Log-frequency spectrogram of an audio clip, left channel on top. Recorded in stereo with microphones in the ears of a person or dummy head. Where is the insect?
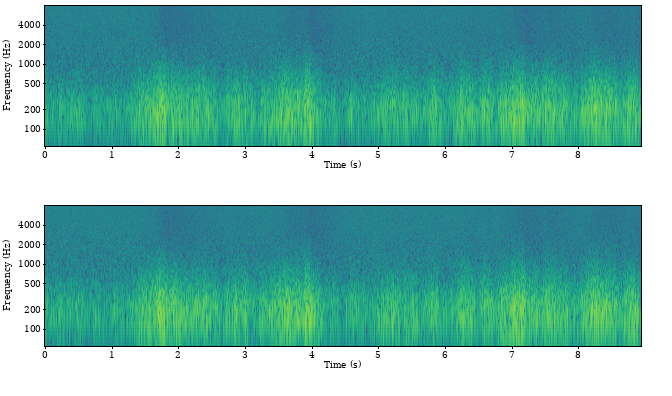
35° left (ahead or behind).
